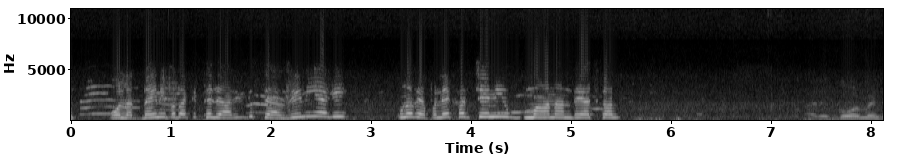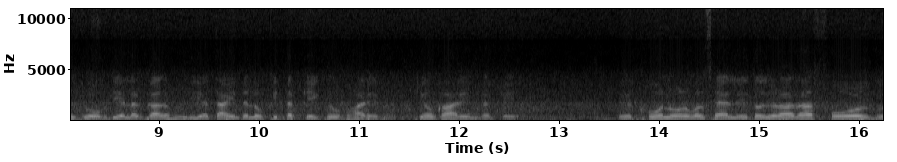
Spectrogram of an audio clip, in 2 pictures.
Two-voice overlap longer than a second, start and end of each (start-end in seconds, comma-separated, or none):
none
